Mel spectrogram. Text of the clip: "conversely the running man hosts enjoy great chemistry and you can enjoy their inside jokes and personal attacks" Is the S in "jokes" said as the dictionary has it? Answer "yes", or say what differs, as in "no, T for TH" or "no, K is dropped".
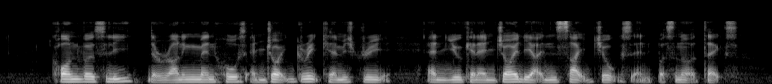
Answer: yes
